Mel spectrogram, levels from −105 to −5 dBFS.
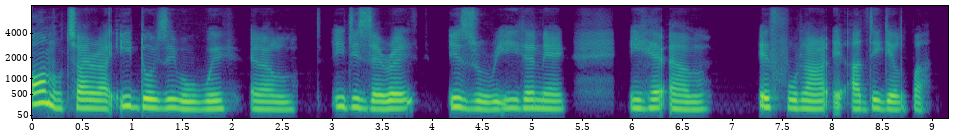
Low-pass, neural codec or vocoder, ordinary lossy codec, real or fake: none; codec, 16 kHz, 0.5 kbps, FunCodec, trained on LibriTTS, 25 frames a second; none; fake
